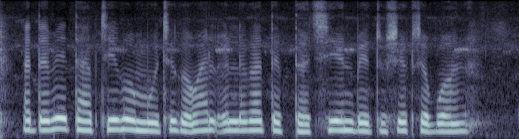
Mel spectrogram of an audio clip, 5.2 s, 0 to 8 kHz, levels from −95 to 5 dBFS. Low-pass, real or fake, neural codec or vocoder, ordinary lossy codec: none; real; none; none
